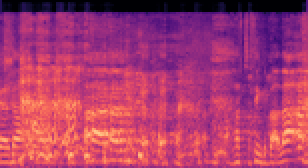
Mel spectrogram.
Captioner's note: all laughing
